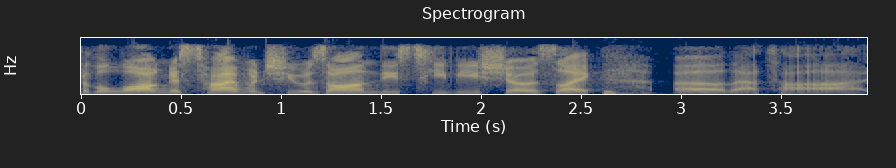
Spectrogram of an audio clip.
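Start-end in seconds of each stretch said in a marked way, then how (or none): 3.0-3.9 creaky vocal fry, lower, quieter and slower. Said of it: "literally talked with a vocal fry".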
